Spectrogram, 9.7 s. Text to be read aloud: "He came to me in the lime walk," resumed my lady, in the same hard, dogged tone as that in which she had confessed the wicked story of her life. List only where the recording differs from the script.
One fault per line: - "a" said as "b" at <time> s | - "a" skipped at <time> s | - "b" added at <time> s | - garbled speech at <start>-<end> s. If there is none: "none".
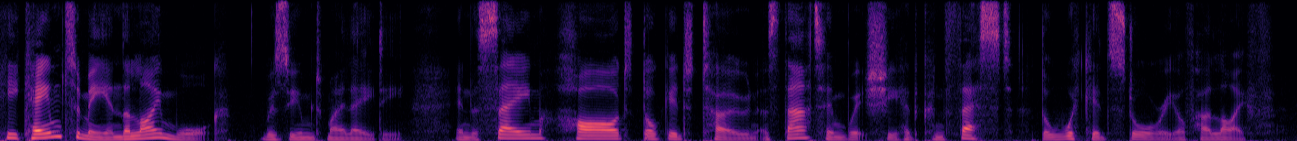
none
